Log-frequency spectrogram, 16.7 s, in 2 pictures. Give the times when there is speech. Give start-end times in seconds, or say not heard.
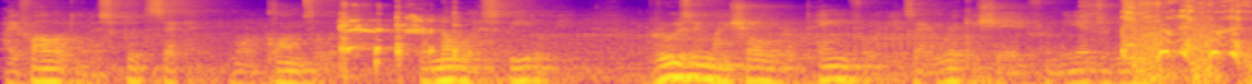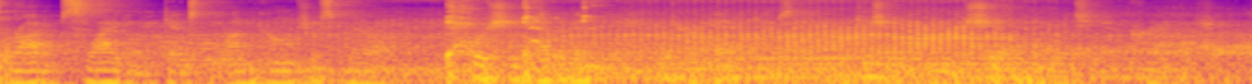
0.0-16.4.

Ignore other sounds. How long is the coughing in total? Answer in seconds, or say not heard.
4 s.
